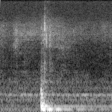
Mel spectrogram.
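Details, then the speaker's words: Lada Priora, front right suspension: one dull heavy clunk when turning the steering wheel, appearing after the strut mount was replaced; owner suspects the spring slipping off the bearing or cup, not the mount. "я думаю скорее всего это не опора это что-то вроде пружина соскакивает с опорного подшипника либо со стакана"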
